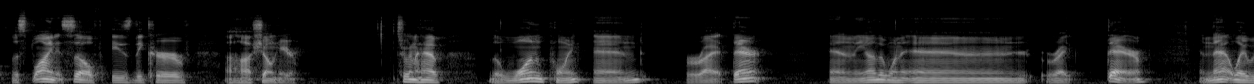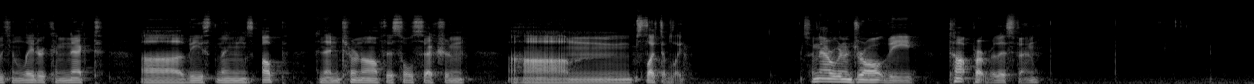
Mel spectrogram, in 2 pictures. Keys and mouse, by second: 9.1 click, 24.4 click.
